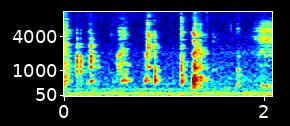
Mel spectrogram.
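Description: Faint, scattered light clicks and taps of black card stock being handled, folded and pressed into place by hand.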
